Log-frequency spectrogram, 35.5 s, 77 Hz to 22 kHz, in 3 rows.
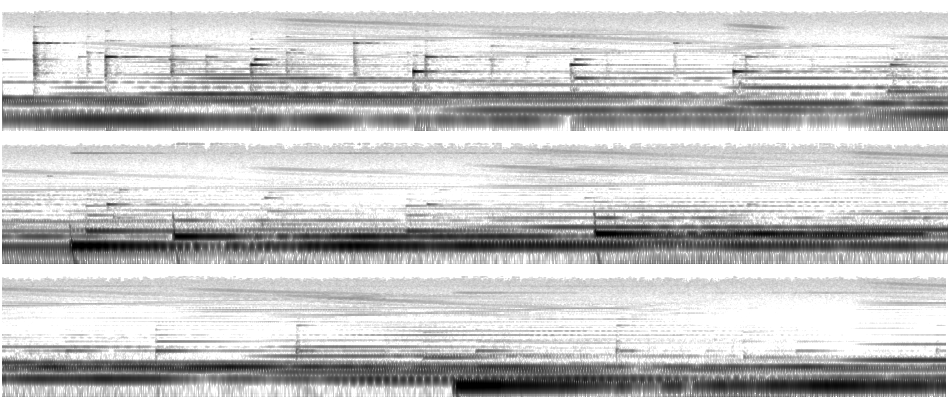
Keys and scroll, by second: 7.7 ctrl+j, 11.8 ctrl+t.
